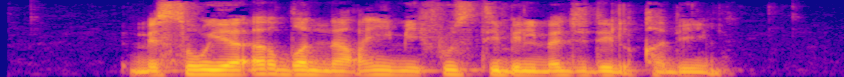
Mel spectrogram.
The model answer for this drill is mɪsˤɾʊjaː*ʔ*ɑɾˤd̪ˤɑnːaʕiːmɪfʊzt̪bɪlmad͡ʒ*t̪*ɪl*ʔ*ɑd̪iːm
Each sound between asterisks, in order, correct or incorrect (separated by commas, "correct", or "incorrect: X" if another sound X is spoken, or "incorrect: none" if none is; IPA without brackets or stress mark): correct, incorrect: d̪, incorrect: q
